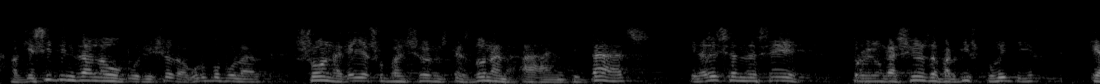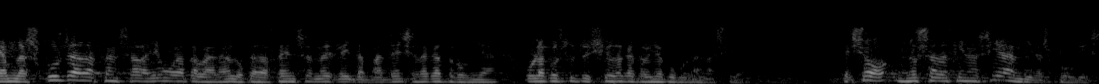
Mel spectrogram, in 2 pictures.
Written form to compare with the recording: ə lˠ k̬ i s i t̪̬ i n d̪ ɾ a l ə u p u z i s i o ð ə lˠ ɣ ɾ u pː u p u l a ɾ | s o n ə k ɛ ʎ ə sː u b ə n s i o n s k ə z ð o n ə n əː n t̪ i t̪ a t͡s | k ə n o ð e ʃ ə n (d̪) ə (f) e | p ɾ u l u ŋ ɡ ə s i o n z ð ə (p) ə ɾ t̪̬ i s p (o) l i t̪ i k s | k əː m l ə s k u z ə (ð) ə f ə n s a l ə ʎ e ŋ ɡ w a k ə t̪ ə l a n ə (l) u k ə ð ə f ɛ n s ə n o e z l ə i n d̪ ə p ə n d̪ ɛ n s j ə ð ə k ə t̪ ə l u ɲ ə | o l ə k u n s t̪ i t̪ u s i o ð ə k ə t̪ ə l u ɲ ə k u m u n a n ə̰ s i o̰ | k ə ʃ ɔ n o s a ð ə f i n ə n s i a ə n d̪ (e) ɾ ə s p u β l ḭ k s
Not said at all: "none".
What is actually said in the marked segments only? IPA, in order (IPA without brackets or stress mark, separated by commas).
d̪, s, p, u, ð, l, i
